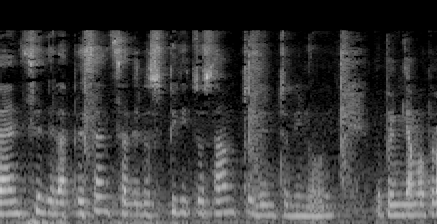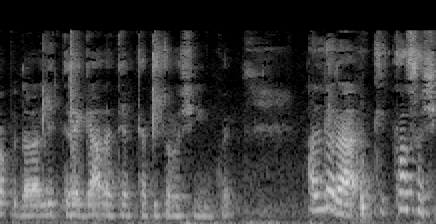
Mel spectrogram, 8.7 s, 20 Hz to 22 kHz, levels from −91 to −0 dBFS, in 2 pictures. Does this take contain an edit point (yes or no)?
yes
